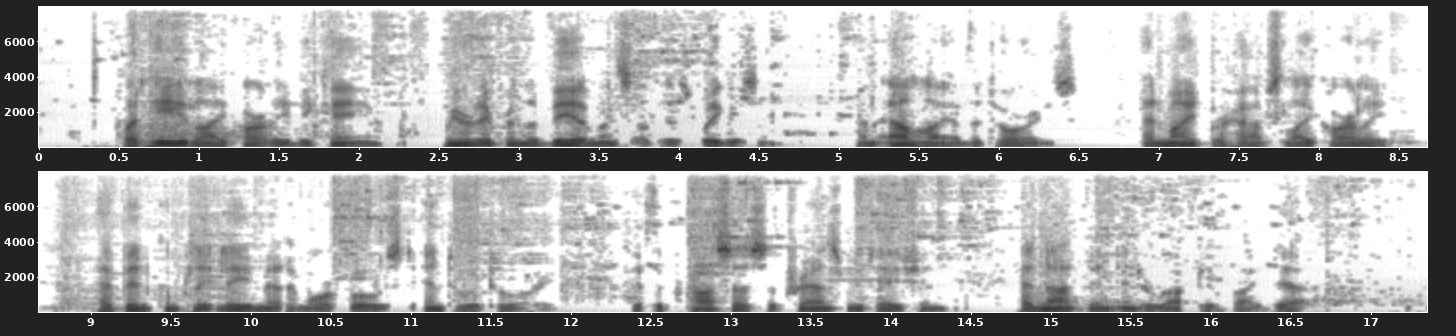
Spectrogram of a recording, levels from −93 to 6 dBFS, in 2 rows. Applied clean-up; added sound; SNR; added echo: classical method spectral subtraction.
